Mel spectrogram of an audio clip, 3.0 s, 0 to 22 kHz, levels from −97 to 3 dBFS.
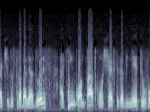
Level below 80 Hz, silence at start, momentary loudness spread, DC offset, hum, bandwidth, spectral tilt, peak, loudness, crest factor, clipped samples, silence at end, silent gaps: -62 dBFS; 0 s; 6 LU; under 0.1%; none; 8.4 kHz; -7.5 dB/octave; -4 dBFS; -17 LUFS; 12 dB; under 0.1%; 0 s; none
